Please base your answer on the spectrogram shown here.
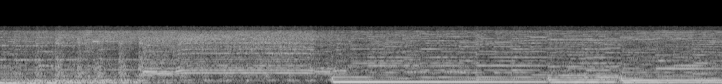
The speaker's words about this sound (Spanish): El tren sigue su marcha.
